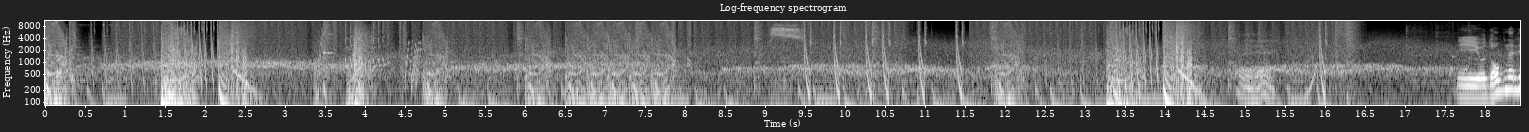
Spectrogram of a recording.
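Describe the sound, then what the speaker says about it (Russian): Gunfire from a weapon shooting powerful, piercing shots in the side-scrolling game Iconoclasts, heard as repeated sharp bursts and rapid volleys over game music, with someone talking throughout. "Выстреливает мощными снарядами, проникающие сквозь противников"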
